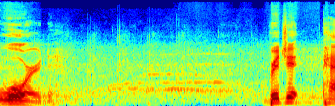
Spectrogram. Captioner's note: audience cheers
